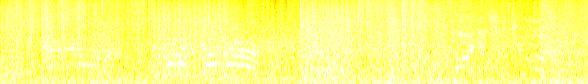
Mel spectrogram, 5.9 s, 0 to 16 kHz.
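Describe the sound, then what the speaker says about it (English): Bursts of MG42 machine-gun fire in the real-time strategy game Company of Heroes 2, battlefield gunfire with explosions mixed in, steady and fairly dense throughout, heard alongside game effects and ongoing commentary. "see MG42 flying away there, ripping through the Pioneer with ease."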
